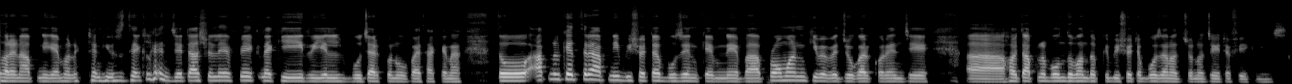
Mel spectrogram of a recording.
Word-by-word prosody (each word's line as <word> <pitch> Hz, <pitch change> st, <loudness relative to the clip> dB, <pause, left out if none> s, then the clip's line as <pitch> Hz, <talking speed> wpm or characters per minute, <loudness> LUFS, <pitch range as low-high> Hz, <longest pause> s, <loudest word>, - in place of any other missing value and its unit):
ধরেন 155 Hz, -1 st, +3 dB
আপনি 150 Hz, +1 st, -8 dB
এমন 150 Hz, +1 st, -1 dB
একটা 170 Hz, -, -7 dB
নিউজ 170 Hz, 0 st, -1 dB
দেখলেন 245 Hz, +8 st, -1 dB
যেটা 170 Hz, +1 st, +1 dB
আসলে 180 Hz, +1 st, -2 dB, 0.2 s
ফেক 185 Hz, -1 st, 0 dB
নাকি 170 Hz, 0 st, 0 dB, 0.2 s
রিয়েল 150 Hz, 0 st, +1 dB, 0.2 s
বোঝার 145 Hz, 0 st, +1 dB
কোন 145 Hz, -1 st, -3 dB
উপায় 135 Hz, -1 st, -2 dB
থাকে 135 Hz, +1 st, -4 dB
না। 135 Hz, -, -1 dB, 0.4 s
তো 175 Hz, -, +8 dB, 0.3 s
আপনার 240 Hz, +4 st, -1 dB
ক্ষেত্রে 235 Hz, 0 st, +5 dB
আপনি 200 Hz, 0 st, -3 dB
বিষয়টা 175 Hz, -1 st, +1 dB
বুঝেন 155 Hz, 0 st, 0 dB
কেমনে? 145 Hz, 0 st, -1 dB
বা 145 Hz, -, +3 dB
প্রমাণ 185 Hz, +1 st, +2 dB
কিভাবে 160 Hz, -3 st, 0 dB
জোগাড় 145 Hz, -1 st, +1 dB
করেন 145 Hz, 0 st, -2 dB
যে 145 Hz, -1 st, -2 dB, 0.6 s
আ -, -, +3 dB, 0.3 s
হয়তো 160 Hz, -1 st, +1 dB
আপনার 160 Hz, +1 st, -3 dB
বন্ধু-বান্ধবকে 155 Hz, -1 st, 0 dB
বিষয়টা 145 Hz, 0 st, -3 dB
বোঝানোর 145 Hz, -3 st, 0 dB
জন্য 135 Hz, 0 st, -5 dB
যে -, -, -4 dB
এটা 135 Hz, +1 st, -10 dB
ফেক 125 Hz, -2 st, -9 dB
নিউজ। 120 Hz, 0 st, -17 dB
155 Hz, 185 wpm, -24 LUFS, 145-175 Hz, 0.6 s, তো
